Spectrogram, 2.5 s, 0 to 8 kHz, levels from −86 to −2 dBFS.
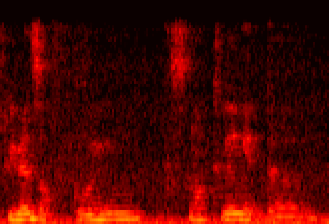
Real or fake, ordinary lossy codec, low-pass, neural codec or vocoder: real; none; 7.2 kHz; none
